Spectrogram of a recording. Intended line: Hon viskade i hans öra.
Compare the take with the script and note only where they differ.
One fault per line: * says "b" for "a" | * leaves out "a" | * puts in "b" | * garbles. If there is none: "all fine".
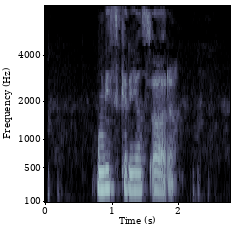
all fine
